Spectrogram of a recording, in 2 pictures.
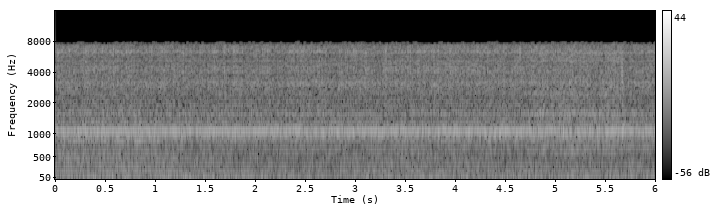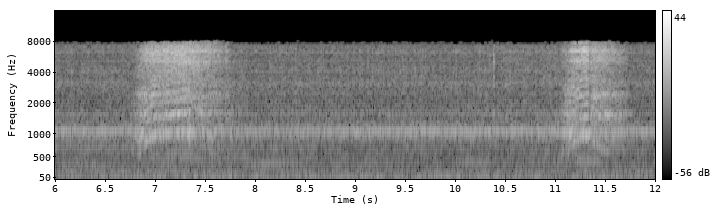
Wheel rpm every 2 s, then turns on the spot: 0, 0, 10, 30, 0, 20.
4-6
